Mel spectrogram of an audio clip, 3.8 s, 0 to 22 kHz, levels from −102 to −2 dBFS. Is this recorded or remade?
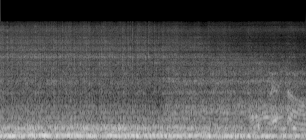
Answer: remade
